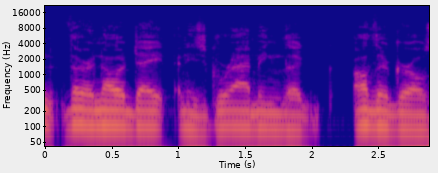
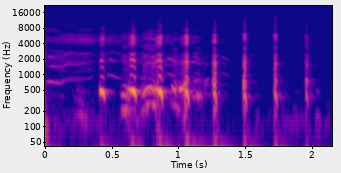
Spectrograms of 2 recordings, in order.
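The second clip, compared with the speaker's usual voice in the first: high, squealing burst of laughter; real laugh cracking way up high; laughing at his own punchline; big laugh. Real, not acted.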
